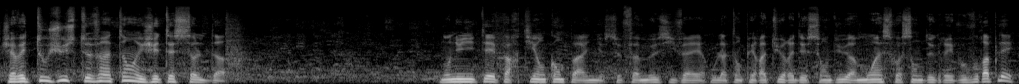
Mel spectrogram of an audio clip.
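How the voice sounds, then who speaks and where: A man's voice: fairly low pitch, moderate pace, warm tone, some chatter behind, natural voice. An actor playing a talkative old ex-soldier, telling his story conversationally and teasingly in an audio drama. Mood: wry, reminiscing. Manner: conversational, teasing, addresses the listener directly. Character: talkative old male ex-soldier telling tall tales in a tavern.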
